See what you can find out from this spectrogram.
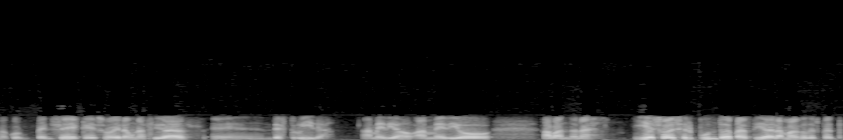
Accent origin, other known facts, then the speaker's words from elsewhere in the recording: Madrid, Community of Madrid, Spain; yo soy madrileño, soy vallecano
